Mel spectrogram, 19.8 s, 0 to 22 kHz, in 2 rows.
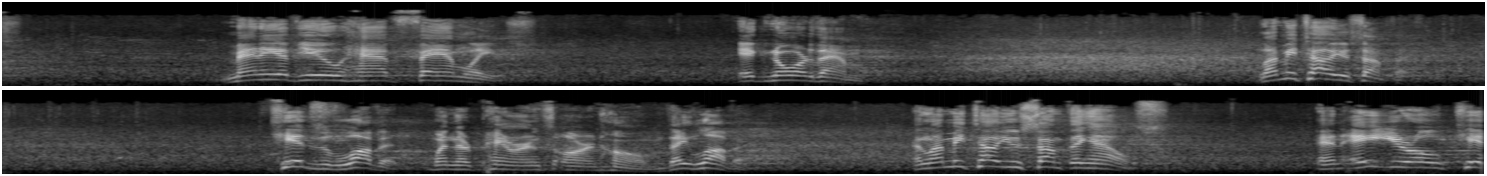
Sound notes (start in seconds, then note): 11.5 laughing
